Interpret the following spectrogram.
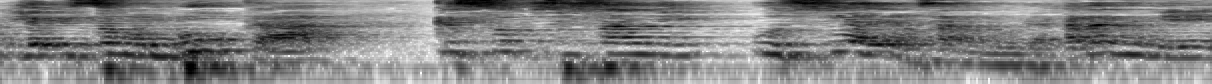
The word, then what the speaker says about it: Uzia: Bacanya UIA karena nanti ee sama dengan usia. Tapi ini nama orang Uia pakai Z. Usia ya.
